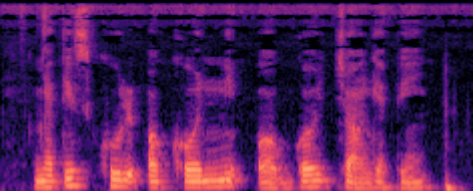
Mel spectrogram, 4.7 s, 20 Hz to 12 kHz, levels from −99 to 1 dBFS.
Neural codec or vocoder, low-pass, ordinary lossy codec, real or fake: none; 10.8 kHz; AAC, 48 kbps; real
